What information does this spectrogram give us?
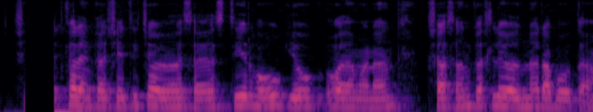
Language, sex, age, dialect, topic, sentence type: Marathi, male, 18-24, Southern Konkan, agriculture, question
